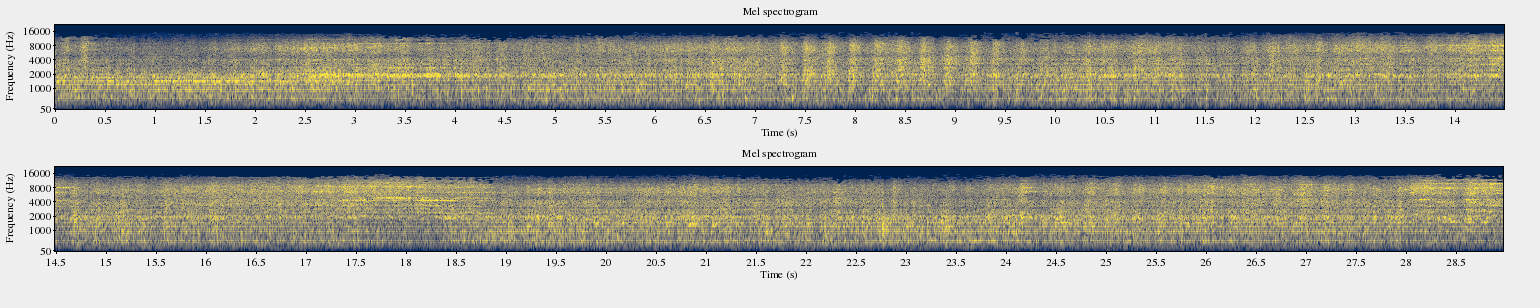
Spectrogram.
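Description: Canadian Pacific freight train passing close by. The trailing locomotive goes past at the start, then a long string of boxcars runs by with a steady rumble and wheels clicking over the rail joints. A faint high wheel squeal comes about halfway through.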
